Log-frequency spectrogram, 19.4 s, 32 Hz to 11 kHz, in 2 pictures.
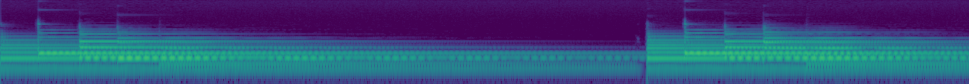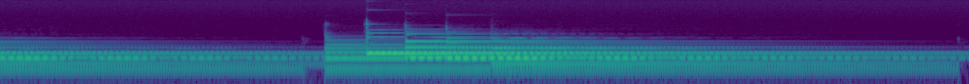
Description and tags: rhodes mystery bed 6
Arpeggio chord played on a 1977 Rhodes MK1 recorded direct into Focusrite interface. Has a bit of a 1970's mystery vibe to it.
keyboard, mysterious, electric-piano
